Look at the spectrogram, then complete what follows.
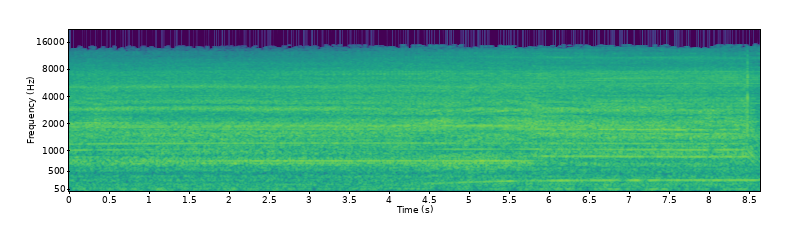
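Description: Handheld hair dryer blowing steadily, heating a fan-controller temperature sensor. About halfway a low hum rises in pitch and then holds steady as the power station's 12 V cooling fans spin up, triggered by the heat; the dryer cuts off at the end.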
